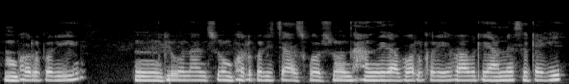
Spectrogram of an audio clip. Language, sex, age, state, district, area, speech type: Odia, female, 30-45, Odisha, Bargarh, urban, spontaneous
